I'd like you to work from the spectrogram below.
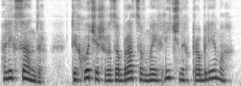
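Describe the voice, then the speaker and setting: A man's voice: on the high side, normal speed, pitched above the performer's own voice, natural voice. Man doing a hurt, pleading young wife.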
